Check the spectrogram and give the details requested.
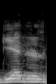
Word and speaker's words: Giedrius: My name is pronounced Giedrius. It's a very Lithuanian name, as I'm from Wix's Vilnius office.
